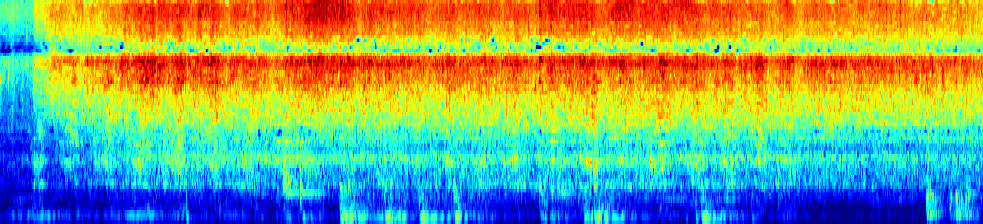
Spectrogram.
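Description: Ginger-garlic paste and golden fried onions sizzling steadily in hot oil in a metal pot while a spatula stirs them. The frying hiss builds up in the first second and then holds.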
